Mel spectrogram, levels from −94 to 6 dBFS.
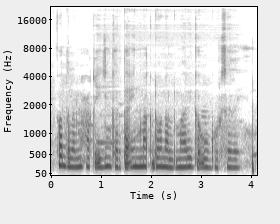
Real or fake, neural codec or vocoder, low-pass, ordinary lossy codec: real; none; none; none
